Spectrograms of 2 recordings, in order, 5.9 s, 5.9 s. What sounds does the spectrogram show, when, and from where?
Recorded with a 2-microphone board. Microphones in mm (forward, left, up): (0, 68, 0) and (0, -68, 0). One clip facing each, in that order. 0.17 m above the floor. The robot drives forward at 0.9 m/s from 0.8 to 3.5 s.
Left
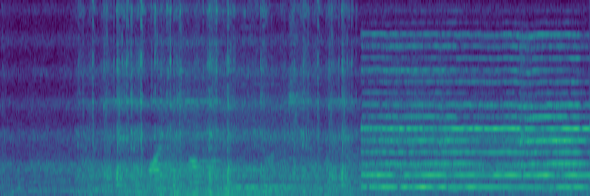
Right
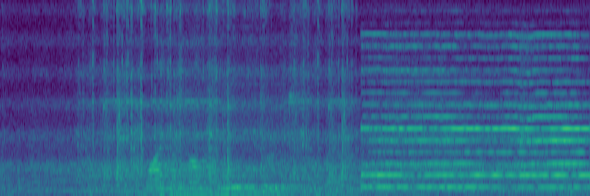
1.4 s a woman speaking: 5° right (ahead or behind), 2.5 m
3.6 s a violin: 20° right (ahead or behind), 3 m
